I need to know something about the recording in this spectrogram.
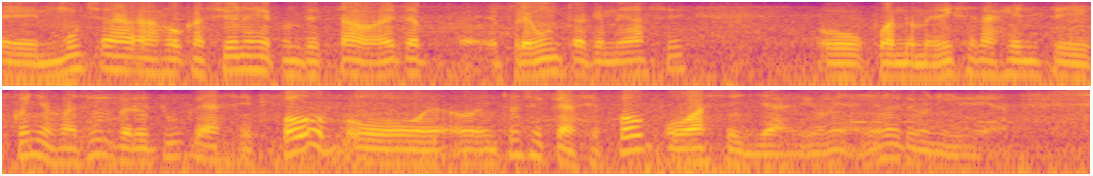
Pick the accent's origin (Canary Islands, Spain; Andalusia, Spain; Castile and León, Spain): Canary Islands, Spain; Las Palmas de Gran Canaria; Yo soy nacido en Las Palmas de Gran Canaria. Mi padre era malagueño, mi madre de Las Palmas de Gran Canaria también. Yo soy del barrio de Arenales.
